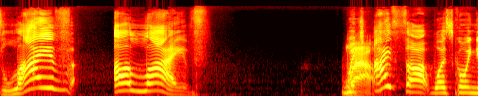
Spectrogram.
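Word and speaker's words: Live A Live: Because that sounds like, you know, Live Alive sounds like a thing, but it's Live Alive. Like rhymes with, according to Screen Rant, Dive a Dive.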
